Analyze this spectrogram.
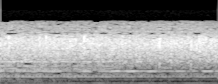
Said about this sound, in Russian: Дадим Иисусу благодарность аплодисментами в это утро.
